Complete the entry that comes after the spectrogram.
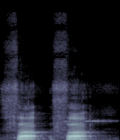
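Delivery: "Sa, sa", each with tongue tip against the teeth; two separate lisped "sa" syllables, th-like; letter pronunciation demo. Shown as a demonstration. Teacher drills the letter, "sa" with tongue at the teeth. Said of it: "ujung lidah dirapatkan dengan gigi".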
